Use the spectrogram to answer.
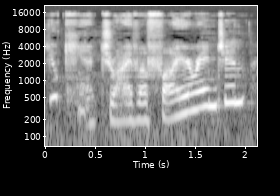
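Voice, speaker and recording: Nagging little voice of doubt voiced by a woman, raised pitch, taunting and persistent, storybook character. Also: big pitch swings, unhurried, noisy background, exaggerated voice. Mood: nagging, dismissive. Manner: taunting, questioning.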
